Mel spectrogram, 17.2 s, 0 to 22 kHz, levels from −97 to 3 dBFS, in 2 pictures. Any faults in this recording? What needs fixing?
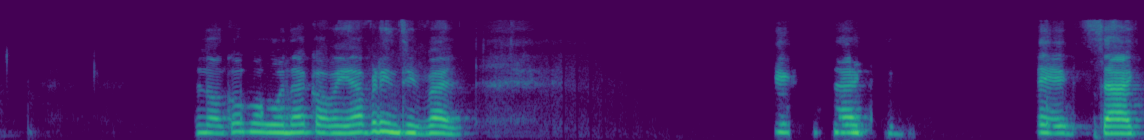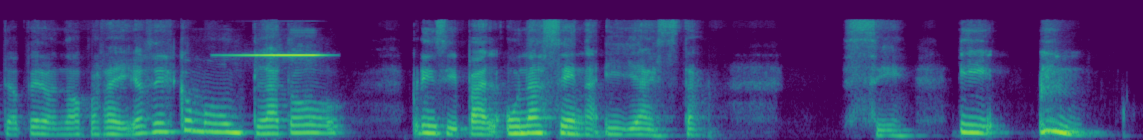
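Automatic gain rising shows up twice: from 1.46 to 3.5 s the level climbs by about 10 dB, and again from 7.76 to 9.61 s by about 6 dB. The speech and the room noise swell together, so it's the AGC deciding the input was too quiet. Turning AGC off or capping its maximum gain would keep the level steady.

There's a loudspeaker feedback squeal from 10.16 to 11.13 s. A single 4.3 kHz tone builds over about half a second until it sits well above the speech, because the mic is hearing its own speaker output and that frequency keeps looping back stronger. Using headphones, moving the mic away from the speaker, or enabling echo cancellation would stop it.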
